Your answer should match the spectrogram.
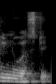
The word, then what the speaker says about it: university: Similarly, my brother studies in dash university. Which university? I am not telling the details. So then the cannot be used. University, pronounce it, it is U.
